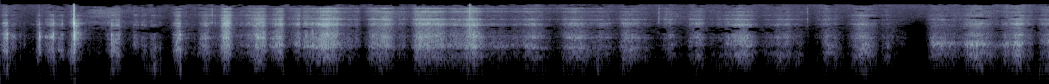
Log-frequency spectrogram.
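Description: Fingers rub and scratch over a ceramic lid.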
